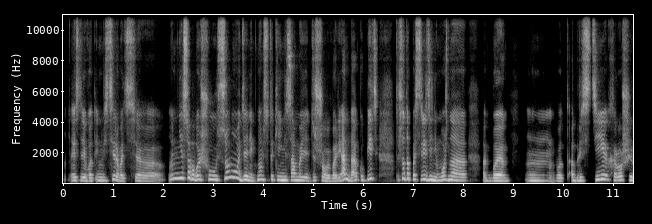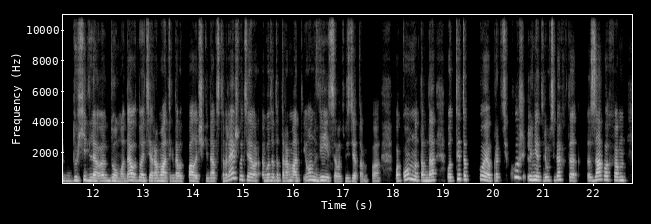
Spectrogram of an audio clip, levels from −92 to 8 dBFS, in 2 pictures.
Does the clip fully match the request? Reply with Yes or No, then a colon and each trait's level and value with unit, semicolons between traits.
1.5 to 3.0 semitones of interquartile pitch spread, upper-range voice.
No: average, 4.5 semitones; high, 205 Hz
